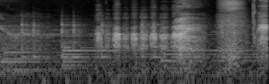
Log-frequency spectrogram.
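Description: A woman panting, out of breath from rebounder exercise, with two heavy breaths in the second half, over faint background music with held notes.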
